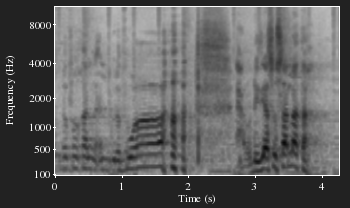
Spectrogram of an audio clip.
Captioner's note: laughs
